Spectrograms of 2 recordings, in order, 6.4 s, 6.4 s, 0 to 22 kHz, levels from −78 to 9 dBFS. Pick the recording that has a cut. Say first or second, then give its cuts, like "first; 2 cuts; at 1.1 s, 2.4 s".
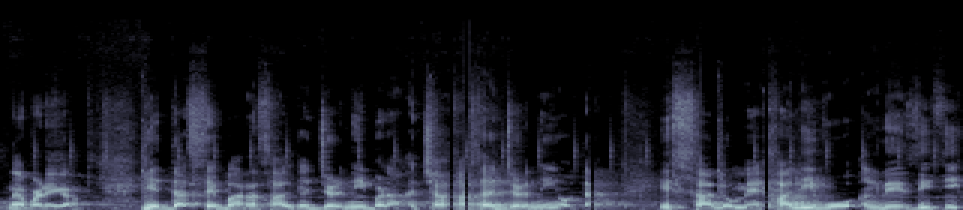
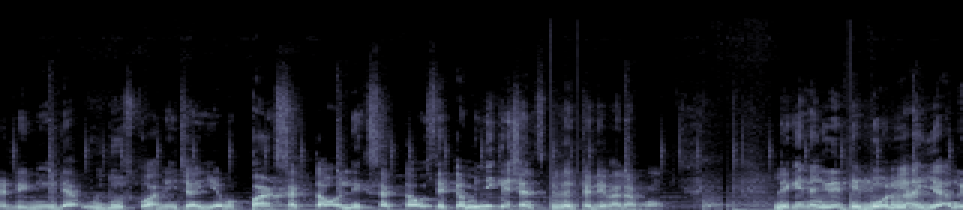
second; 1 cut; at 4.6 s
